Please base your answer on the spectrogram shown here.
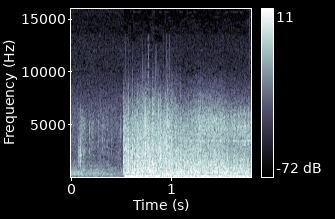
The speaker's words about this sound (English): A man is riding his white horse past a craggy rock face when suddenly an explosion rips through the rock.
